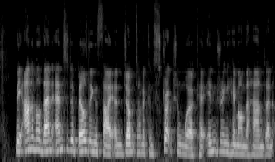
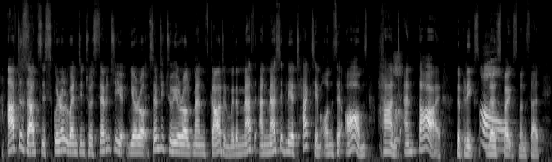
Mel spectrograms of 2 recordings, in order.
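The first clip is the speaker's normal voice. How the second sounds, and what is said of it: Put-on German accent. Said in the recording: “I need to read this in a German accent”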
